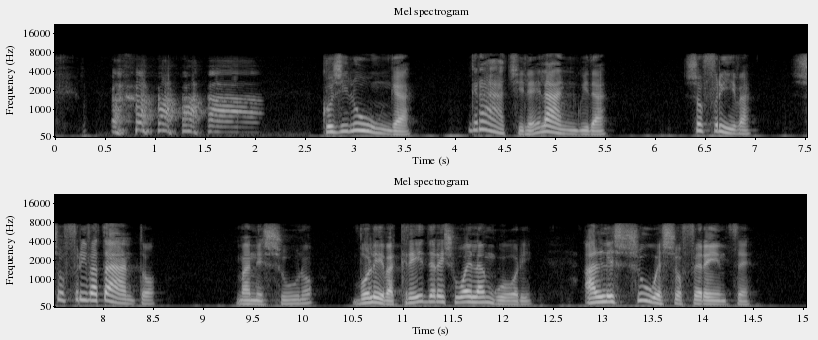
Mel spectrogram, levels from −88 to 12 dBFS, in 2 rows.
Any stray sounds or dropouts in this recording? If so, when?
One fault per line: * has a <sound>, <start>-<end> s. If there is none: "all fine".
* has a laugh, 0.6-2.1 s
